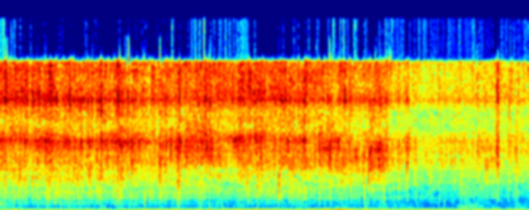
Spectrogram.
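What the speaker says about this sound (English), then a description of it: "shallow deep fry" Chicken and vegetables shallow-frying in oil in a pan, a continuous loud sizzle and crackle throughout, easing slightly near the end.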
